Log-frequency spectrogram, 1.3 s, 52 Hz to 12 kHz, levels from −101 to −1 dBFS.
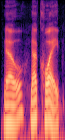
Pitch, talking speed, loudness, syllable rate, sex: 115 Hz, 135 wpm, -16 LUFS, 3.8 syllables/s, male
